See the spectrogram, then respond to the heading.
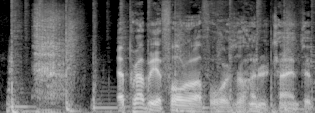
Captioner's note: horse sighing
